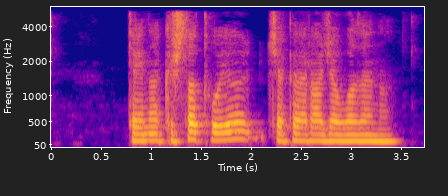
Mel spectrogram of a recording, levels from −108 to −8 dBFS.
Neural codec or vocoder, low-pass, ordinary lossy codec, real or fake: none; 5.4 kHz; MP3, 48 kbps; real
